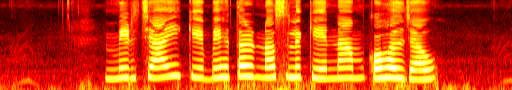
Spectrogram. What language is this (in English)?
Maithili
